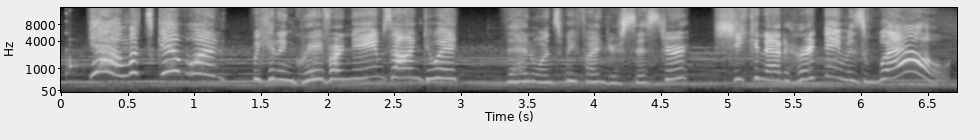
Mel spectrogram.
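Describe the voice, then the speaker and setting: A woman voicing a tiny, excitable, childlike fairy companion in a video game, with a squeaky voice. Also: normal speed, loud music behind the voice. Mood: delighted. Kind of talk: English video game voice acting.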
